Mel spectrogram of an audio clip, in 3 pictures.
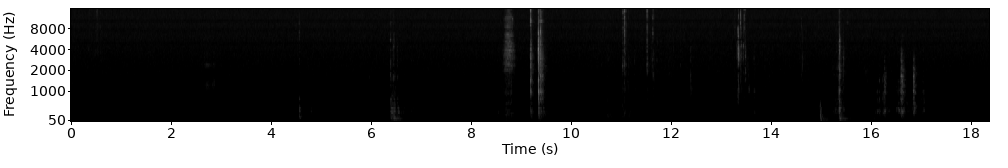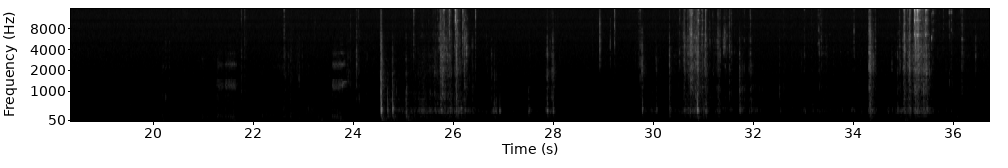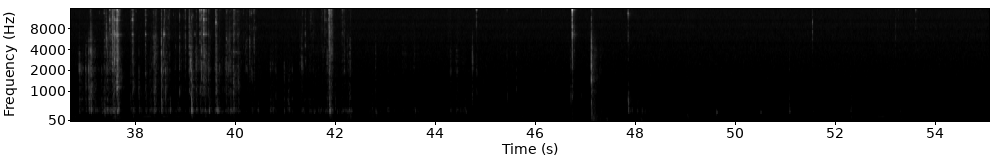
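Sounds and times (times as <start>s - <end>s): small tools clicking and rattling: 24.0s - 27.0s, 28.9s - 42.4s.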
